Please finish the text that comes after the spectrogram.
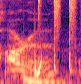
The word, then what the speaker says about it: Chara: It's Chara. Oh, for real? Yeah, kind of like character.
